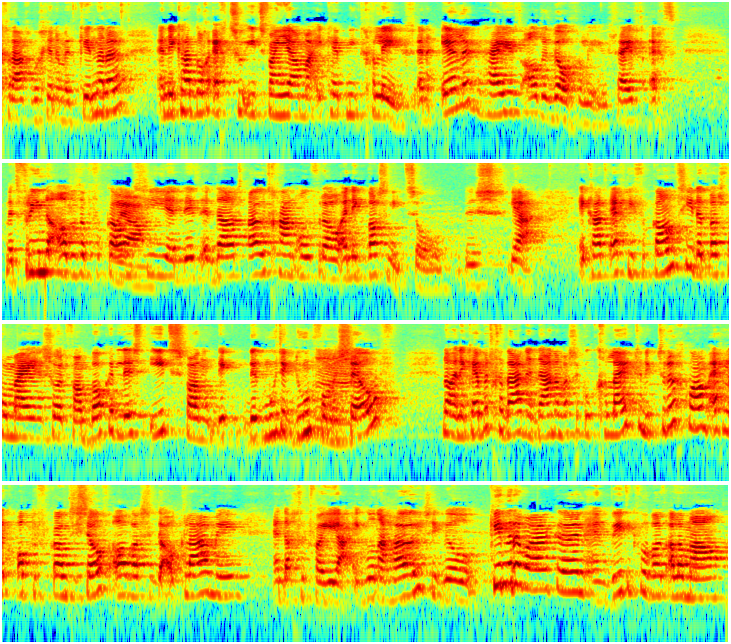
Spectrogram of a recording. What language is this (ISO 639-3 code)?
nld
